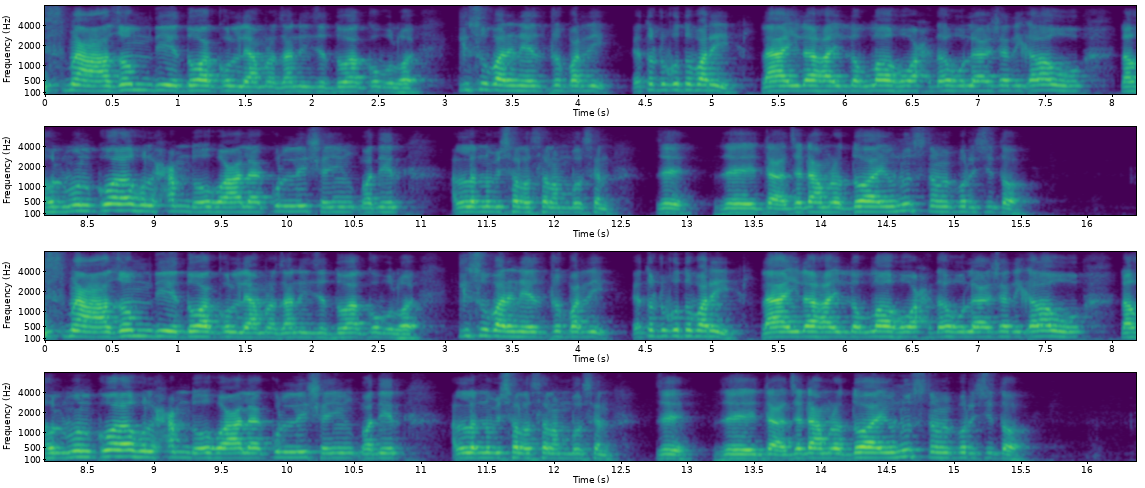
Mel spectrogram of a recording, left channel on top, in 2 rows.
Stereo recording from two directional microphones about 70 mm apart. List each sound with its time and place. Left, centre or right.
0.0 s speech: left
